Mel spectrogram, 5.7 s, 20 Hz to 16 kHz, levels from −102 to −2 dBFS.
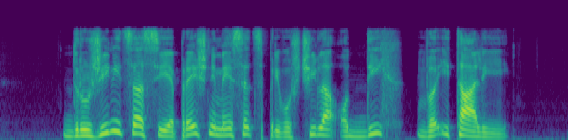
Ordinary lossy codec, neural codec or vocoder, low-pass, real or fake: none; codec, 16 kHz, 16 kbps, FunCodec, trained on LibriTTS, 50 frames a second; 7.2 kHz; fake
